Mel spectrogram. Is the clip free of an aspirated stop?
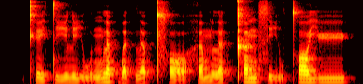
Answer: no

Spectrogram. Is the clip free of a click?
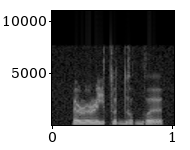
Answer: yes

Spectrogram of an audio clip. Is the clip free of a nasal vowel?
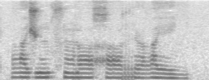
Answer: no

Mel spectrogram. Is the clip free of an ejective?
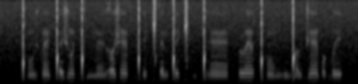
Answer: no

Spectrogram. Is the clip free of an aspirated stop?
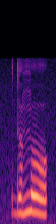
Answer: yes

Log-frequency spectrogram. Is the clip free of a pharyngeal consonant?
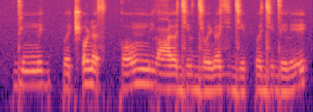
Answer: no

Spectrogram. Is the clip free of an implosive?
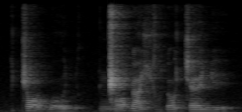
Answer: no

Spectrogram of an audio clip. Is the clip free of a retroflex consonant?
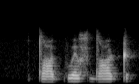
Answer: no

